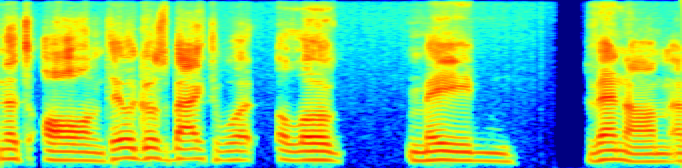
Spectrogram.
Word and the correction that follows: Menon: I'm not saying that right. Alok. – Menon. Yeah.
